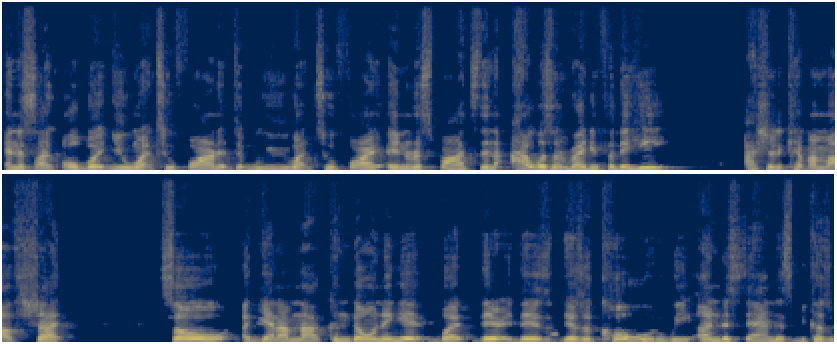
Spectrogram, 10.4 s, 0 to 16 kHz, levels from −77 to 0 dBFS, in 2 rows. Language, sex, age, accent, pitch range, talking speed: English, male, 20-39, American, 155-230 Hz, 270 wpm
